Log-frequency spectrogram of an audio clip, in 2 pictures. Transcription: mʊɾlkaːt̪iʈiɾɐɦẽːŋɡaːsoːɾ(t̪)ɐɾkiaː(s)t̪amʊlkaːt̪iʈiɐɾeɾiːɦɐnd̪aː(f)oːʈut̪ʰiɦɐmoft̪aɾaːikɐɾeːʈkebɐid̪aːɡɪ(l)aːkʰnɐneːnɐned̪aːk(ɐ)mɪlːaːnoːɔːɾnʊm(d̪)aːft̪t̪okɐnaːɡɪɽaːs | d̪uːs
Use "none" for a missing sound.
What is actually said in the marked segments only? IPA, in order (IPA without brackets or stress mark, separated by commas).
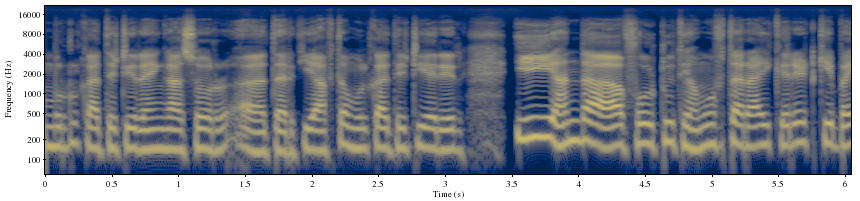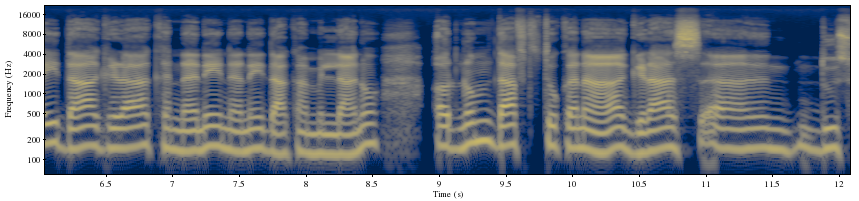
t̪, f, f, ɽ, a, d̪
